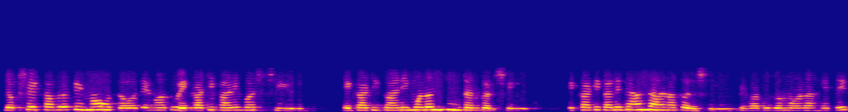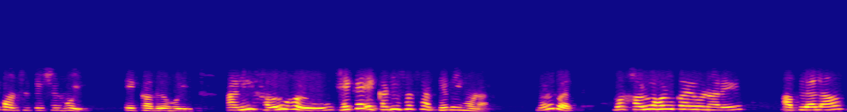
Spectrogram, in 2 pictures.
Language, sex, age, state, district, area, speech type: Marathi, female, 30-45, Maharashtra, Satara, urban, conversation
